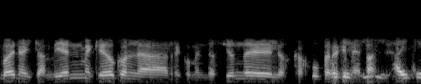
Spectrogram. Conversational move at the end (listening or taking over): taking over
